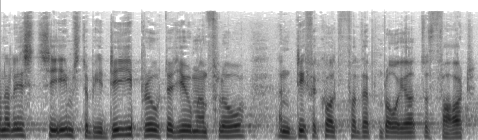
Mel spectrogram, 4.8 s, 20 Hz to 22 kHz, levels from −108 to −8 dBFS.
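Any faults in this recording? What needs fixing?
Nothing stood out on listening, so there is nothing here that needs fixing.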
